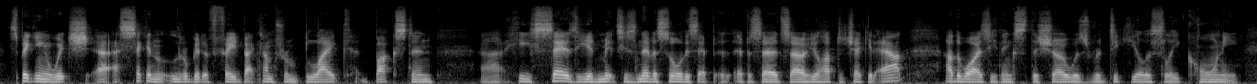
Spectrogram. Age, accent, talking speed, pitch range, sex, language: 30-49, Australian, 190 wpm, 105-130 Hz, male, English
